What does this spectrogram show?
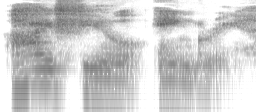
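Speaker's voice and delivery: a slow, bare statement of anger; slow, plain admission. Shown as a demonstration. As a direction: say it very slowly, no explanation. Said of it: "Try on ... these different statements".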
